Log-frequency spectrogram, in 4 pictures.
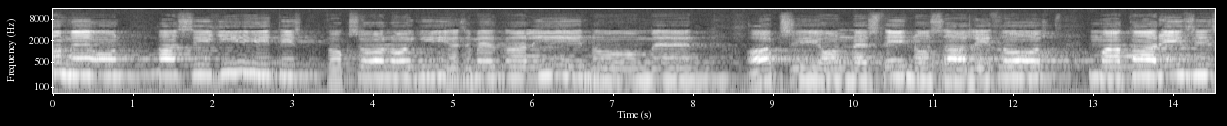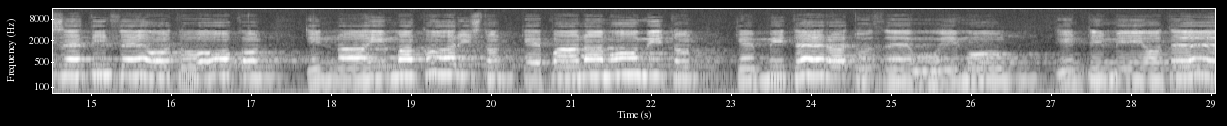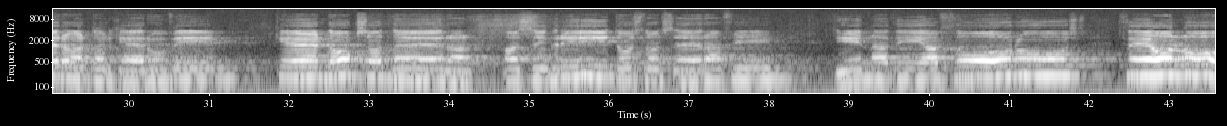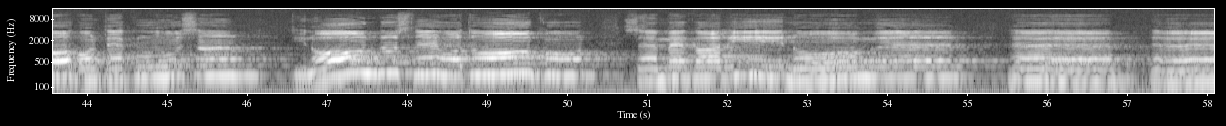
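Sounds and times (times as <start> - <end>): man chanting a hymn: 0.0 - 58.0.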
